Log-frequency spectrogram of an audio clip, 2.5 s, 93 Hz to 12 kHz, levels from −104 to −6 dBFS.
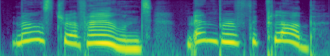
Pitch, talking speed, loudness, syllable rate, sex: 290 Hz, 170 wpm, -16 LUFS, 4.5 syllables/s, female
